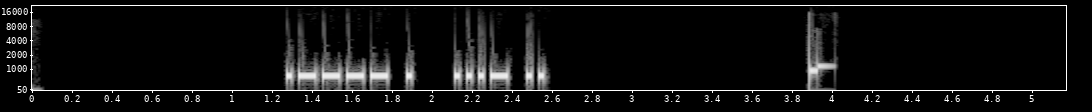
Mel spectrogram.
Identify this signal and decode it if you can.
Morse code, heard as a keyed tone, about 40 wpm, 700 Hz. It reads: 1E VI
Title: Field Day Exchanges Encore - 40wpm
